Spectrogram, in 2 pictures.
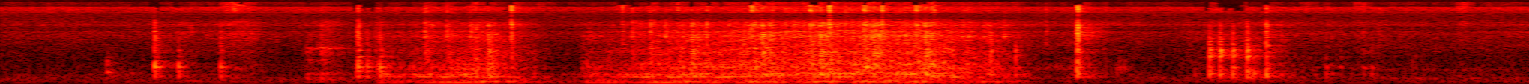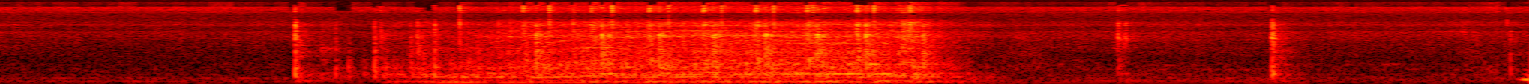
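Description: A sewing machine stitches a cocktail dress in two sustained whirring runs separated by short pauses and small clicks, close and clear with no talk.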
